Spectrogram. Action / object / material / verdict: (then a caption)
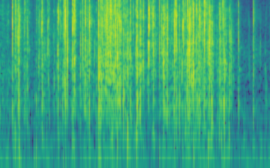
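scrape / dried straw bundle in cellophane wrap / straw, cellophane / none. A large bundle of dried grass or broom straw, partly wrapped in clear cellophane, is held beside a microphone, and its stems are brushed and crinkled with long nails and fingertips. The result is a dense, bright crackling and rustling with many quick, sharp crinkles and almost no low end.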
